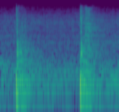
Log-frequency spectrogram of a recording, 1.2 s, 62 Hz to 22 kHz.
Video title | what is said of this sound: Resep Ketan Bubuk Kedele Arek Jawa Timur - Dapur Nenek Tini #48 | Kalau belum matang dia lengket kayak kita masak kue itu. Enggak bunyinya plek-plek gitu. Enggak ada bunyinya. Kalau ini buk-buk.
